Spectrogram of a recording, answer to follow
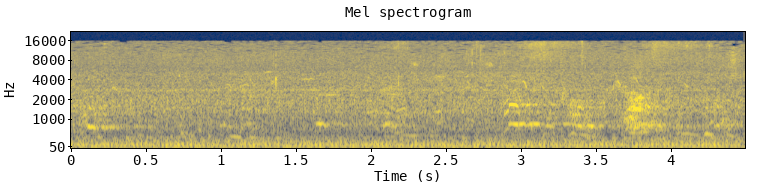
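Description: A dog barking a few short times over a steady low rumble.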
